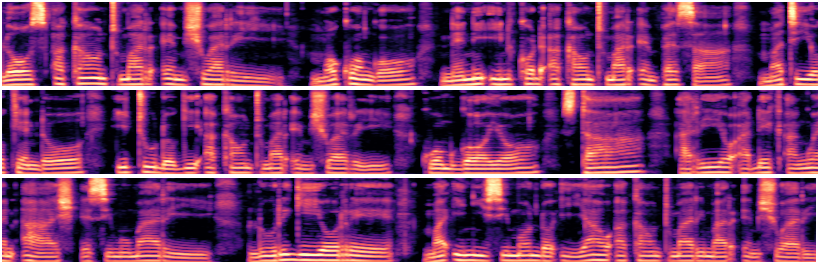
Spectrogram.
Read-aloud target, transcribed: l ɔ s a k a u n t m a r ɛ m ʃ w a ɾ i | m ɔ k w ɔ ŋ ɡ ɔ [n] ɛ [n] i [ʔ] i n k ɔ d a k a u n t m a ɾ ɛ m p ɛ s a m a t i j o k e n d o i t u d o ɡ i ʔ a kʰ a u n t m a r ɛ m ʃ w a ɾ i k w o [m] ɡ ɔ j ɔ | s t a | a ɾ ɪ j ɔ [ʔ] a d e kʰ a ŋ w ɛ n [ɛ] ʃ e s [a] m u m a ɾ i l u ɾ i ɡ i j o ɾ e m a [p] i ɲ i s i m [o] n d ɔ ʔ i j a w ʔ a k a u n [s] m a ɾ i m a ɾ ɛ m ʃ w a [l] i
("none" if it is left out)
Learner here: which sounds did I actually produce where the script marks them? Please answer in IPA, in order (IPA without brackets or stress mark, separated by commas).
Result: n, n, ʔ, m, ʔ, a, i, ʔ, ɔ, t, ɾ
